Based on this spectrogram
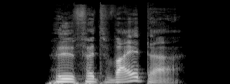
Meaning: second-person plural subjunctive II of weiterhelfen
- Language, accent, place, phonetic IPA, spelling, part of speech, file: German, Germany, Berlin, [ˌhʏlfət ˈvaɪ̯tɐ], hülfet weiter, verb, De-hülfet weiter.ogg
